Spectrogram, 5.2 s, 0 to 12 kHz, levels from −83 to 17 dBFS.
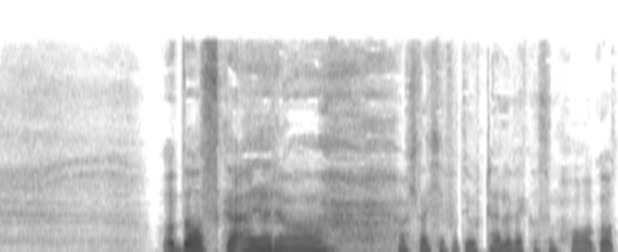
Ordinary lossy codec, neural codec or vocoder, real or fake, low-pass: AAC, 32 kbps; none; real; 9.9 kHz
